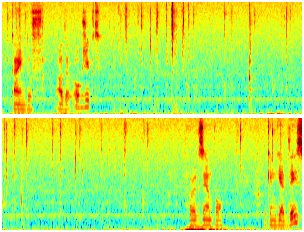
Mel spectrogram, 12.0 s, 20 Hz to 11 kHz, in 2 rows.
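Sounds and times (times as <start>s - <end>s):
faint steady hum: 0.0s - 12.0s
computer keyboard typing: 2.2s - 9.2s, 10.7s - 11.7s.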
